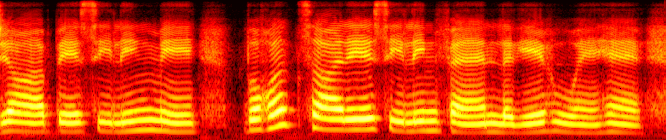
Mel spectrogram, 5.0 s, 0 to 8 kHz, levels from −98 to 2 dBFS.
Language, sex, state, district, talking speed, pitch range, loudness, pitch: Hindi, female, Jharkhand, Ranchi, 130 wpm, 180-215 Hz, -14 LUFS, 190 Hz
